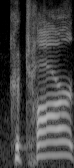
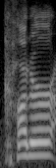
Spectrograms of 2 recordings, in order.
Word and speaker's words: Qatar: Jesse if you know Qatar cutter I mean are we accepting different pronunciations is it one for sure both yeah I have I have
